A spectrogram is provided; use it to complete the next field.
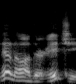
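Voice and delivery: plain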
